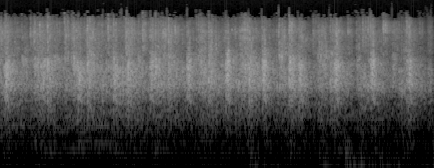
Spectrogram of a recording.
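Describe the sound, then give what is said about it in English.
An audience claps their hands during a church service, a dense and steady rhythmic clapping that stays fairly faint throughout, with no talk over it. “Oh, clap your hands to the Lord in this place.”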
